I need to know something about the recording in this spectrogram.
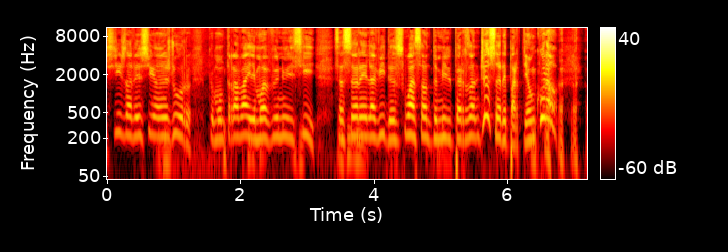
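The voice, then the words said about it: Imitated accent with rolled sounds. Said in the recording (French): “il a un accent qui roule derrière comme ça ... il est slovène d'origine argentine”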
